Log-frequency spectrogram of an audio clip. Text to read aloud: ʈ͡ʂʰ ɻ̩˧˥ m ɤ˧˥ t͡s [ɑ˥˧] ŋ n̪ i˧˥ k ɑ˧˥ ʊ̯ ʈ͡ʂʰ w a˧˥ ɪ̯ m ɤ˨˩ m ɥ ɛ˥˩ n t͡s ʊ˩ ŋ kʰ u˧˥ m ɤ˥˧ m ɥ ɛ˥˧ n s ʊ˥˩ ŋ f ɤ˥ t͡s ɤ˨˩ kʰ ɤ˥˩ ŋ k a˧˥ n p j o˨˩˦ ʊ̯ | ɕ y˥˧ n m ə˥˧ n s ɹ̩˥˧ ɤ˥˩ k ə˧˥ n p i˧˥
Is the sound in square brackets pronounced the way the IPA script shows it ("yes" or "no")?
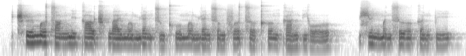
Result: no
